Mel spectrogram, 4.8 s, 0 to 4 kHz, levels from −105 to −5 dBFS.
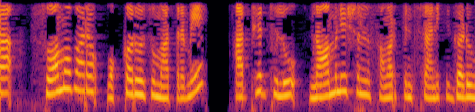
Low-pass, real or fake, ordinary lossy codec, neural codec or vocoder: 3.6 kHz; real; none; none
